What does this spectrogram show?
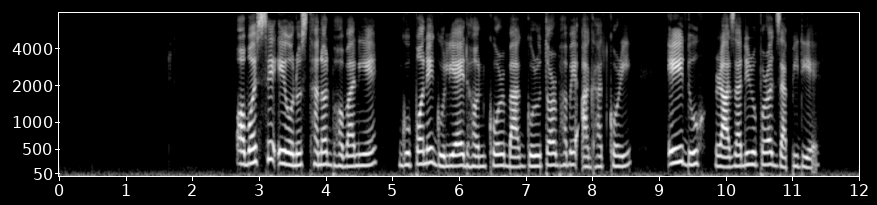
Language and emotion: Assamese, neutral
